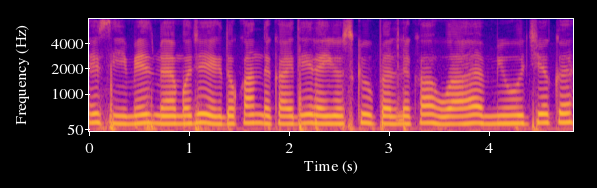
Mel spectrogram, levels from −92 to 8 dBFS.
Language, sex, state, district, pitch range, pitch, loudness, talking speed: Hindi, male, Uttar Pradesh, Deoria, 205-225 Hz, 210 Hz, -11 LUFS, 210 wpm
